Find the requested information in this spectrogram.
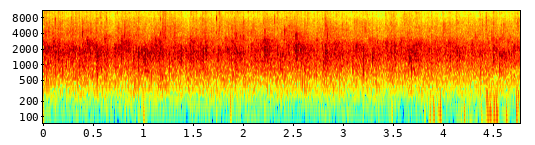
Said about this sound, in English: Let's just give them a hand and say, welcome home.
